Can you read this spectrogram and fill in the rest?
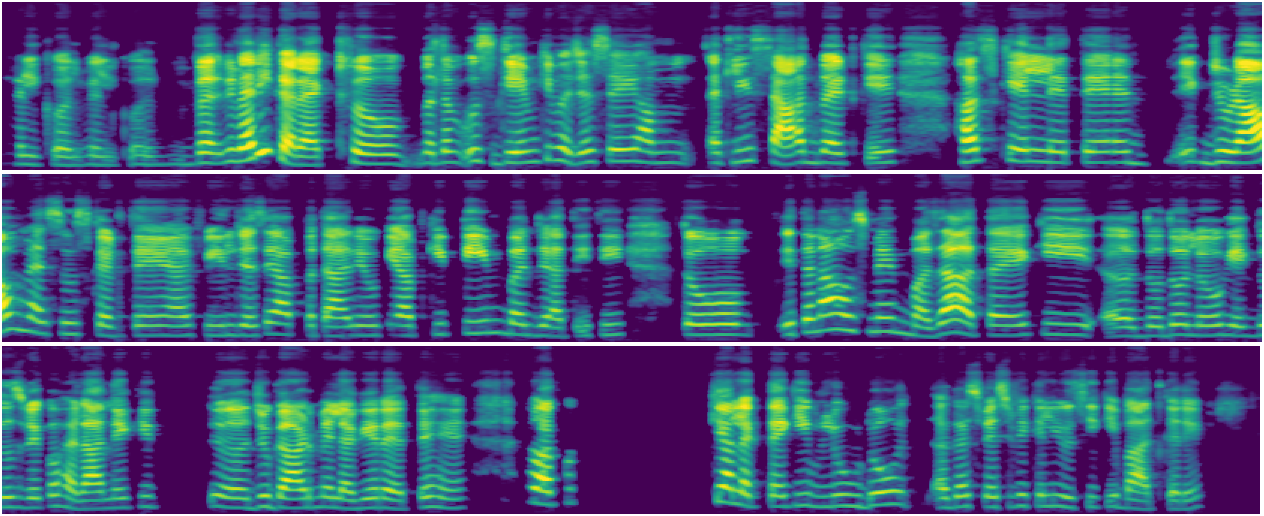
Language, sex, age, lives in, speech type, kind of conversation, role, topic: Hindi, female, 45-49, India, conversation, podcast, host, Bachpan mein tumhara favourite game kaunsa tha?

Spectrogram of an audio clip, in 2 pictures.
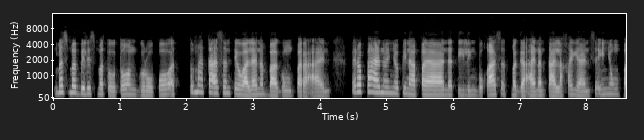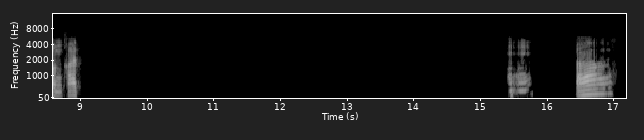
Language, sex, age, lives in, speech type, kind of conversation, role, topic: Filipino, female, 25-29, Philippines, read, expert-assistant, asker, Paano natututo ang mga doktor ng bagong kaalaman mula sa kanilang mga karanasan sa ospital o klinika?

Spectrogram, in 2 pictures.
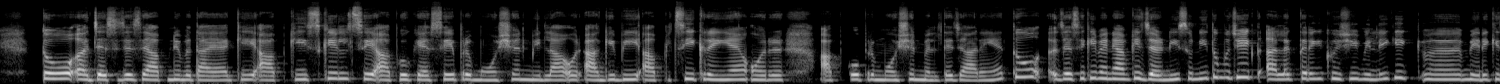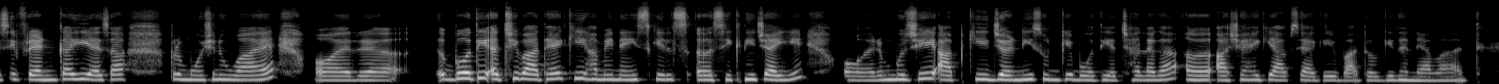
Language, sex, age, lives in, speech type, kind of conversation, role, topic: Hindi, female, 20-24, India, conversation, podcast, host, Tumne naya hunar kab aur kyun seekhna shuru kiya?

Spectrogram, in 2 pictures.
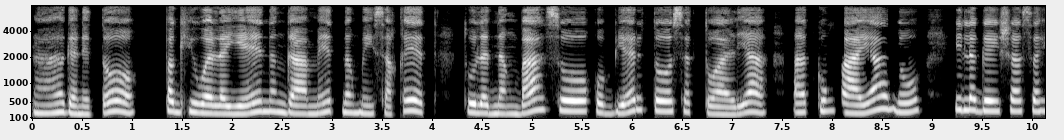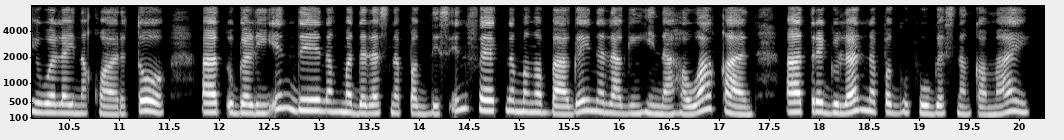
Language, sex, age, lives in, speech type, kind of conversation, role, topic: Filipino, female, 20-24, Philippines, read, expert-assistant, expert, Sa dami ng mga organ system sa katawan ng tao, alin ang pinakamahalagang unahin para mapanatili ang mabuting kalusugan, at bakit?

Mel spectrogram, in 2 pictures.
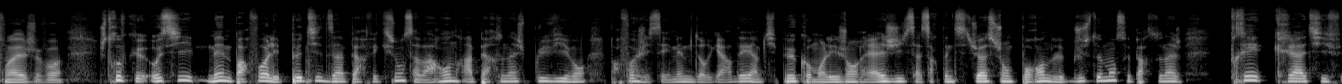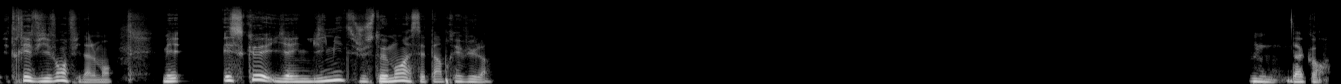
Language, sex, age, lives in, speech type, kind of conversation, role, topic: French, male, 20-24, France, read, expert-assistant, asker, Pourquoi inventer des personnages nous aide-t-il à comprendre le monde ?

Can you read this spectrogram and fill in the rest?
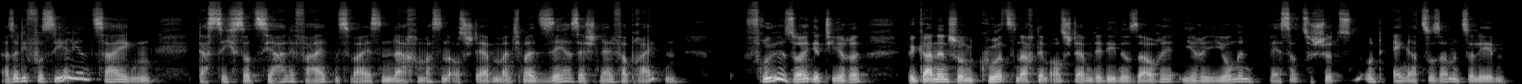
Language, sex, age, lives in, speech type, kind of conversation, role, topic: German, male, 35-39, Germany, read, expert-assistant, expert, Angenommen, die großen Massenaussterben der Erdgeschichte hätten nie stattgefunden – wie sähe die heutige Tierwelt aus?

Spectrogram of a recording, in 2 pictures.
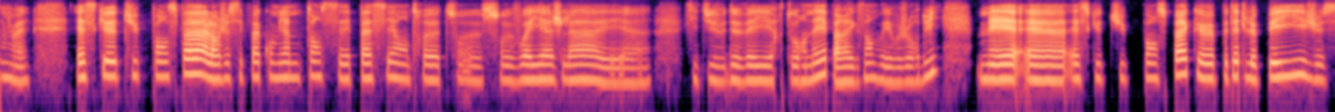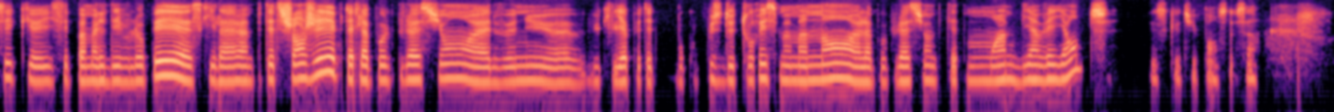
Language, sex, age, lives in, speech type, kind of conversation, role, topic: French, female, 40-44, France, conversation, podcast, host, Parle-moi d’un voyage improvisé qui t’a surpris ?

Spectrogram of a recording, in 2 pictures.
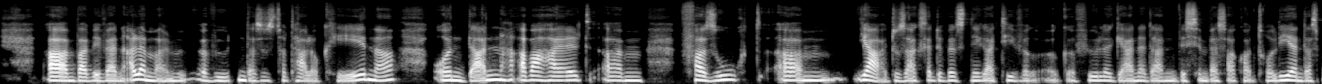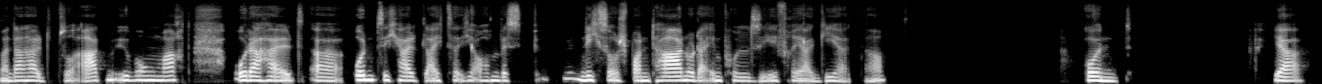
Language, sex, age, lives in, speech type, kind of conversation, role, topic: German, female, 50-54, United States, conversation, advice, advisor, Wie kann ich im Alltag meine Gefühle besser erkennen und klar benennen?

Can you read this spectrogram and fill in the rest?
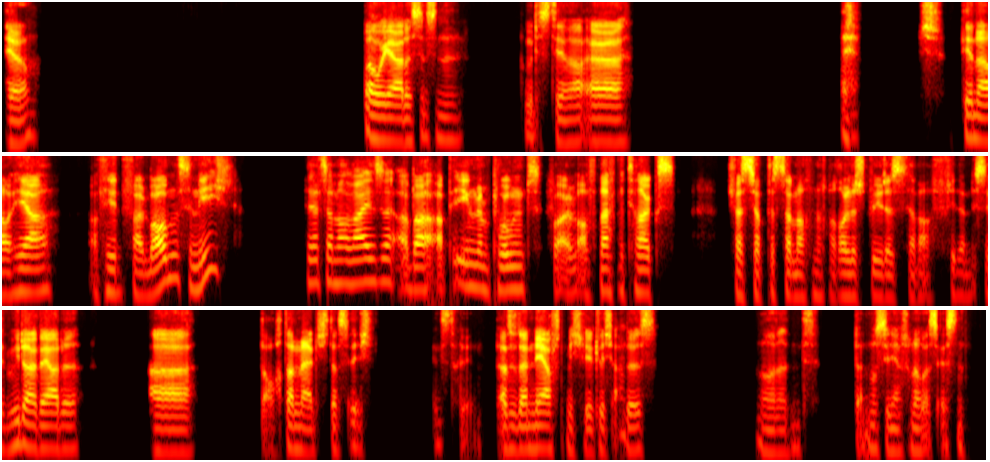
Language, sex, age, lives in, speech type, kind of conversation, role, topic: German, male, 25-29, Germany, conversation, unstructured, none, Wie beeinflusst Essen deine Stimmung?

